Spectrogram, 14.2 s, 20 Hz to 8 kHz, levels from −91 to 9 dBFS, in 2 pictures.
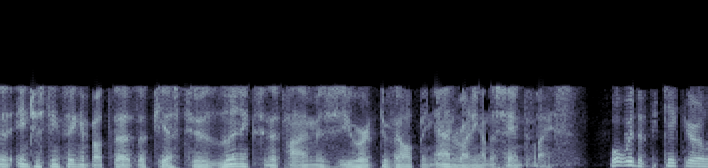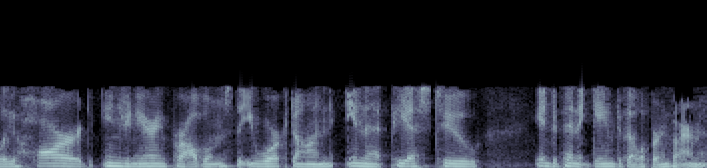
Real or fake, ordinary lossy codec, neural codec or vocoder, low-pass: fake; AAC, 16 kbps; codec, 16 kHz, 6 kbps, DAC; 7.2 kHz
